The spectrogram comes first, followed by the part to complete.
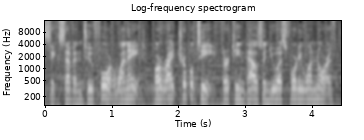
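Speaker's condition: No condition

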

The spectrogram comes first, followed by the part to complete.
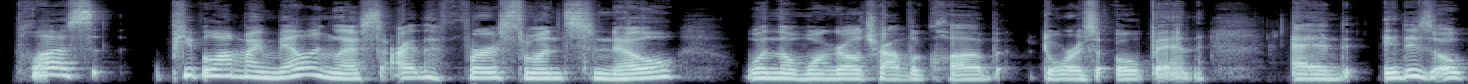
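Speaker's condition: No condition

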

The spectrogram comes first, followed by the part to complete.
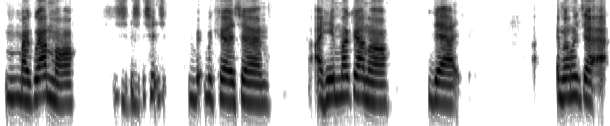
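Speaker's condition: Down syndrome; congenital

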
